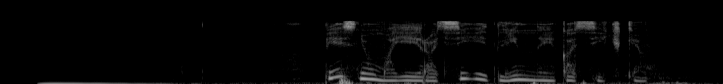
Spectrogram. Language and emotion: Russian, sad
